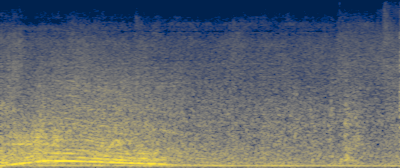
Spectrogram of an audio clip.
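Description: A car engine revved once: the note climbs and falls back over about two seconds, then settles to a low steady idle. It is being blipped so that a buyer can judge the engine by its sound.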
